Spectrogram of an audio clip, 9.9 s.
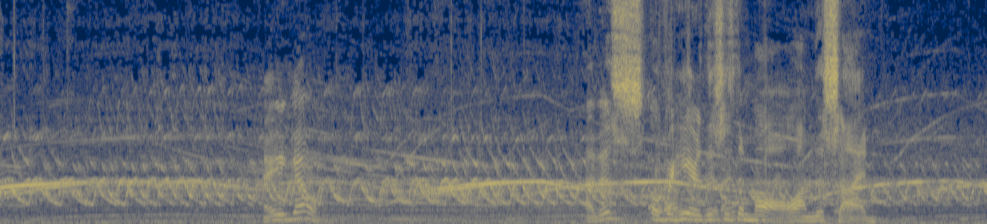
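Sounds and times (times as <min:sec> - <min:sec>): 
low rumble of traffic: 0:00.0 - 0:09.8
police car sirens wailing: 0:00.0 - 0:09.8
speech: 0:02.6 - 0:03.4, 0:05.9 - 0:08.9.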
